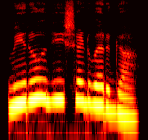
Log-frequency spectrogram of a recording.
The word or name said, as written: ವಿರೋಧಿಷಡ್ವರ್ಗ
